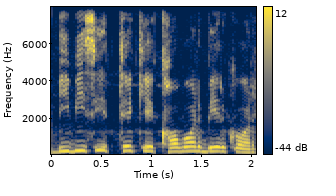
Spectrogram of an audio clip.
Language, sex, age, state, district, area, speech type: Bengali, female, 60+, West Bengal, Paschim Medinipur, rural, read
